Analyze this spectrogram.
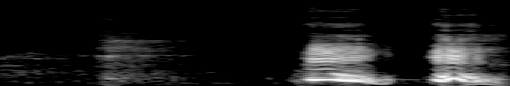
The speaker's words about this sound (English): Lord, help me. I don't want to have to clear my throat up here the whole time I'm preaching.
